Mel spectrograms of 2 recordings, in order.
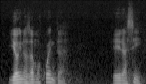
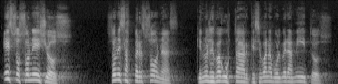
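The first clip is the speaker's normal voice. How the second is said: fervent preaching; 5 semitones higher, 5 dB louder than usual. Acted. Preacher voicing Paul warning Timothy, fervent. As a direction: thunder Paul's warning about them.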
